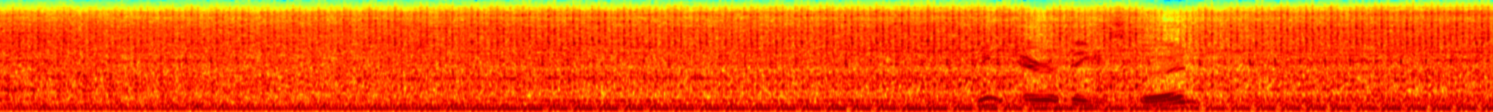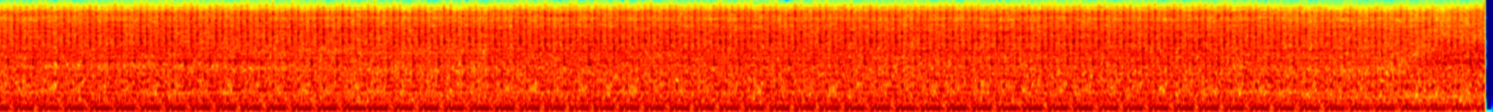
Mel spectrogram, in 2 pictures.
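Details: Twin-turbo Subaru Forester restarted after repeated start attempts, a bit smoky from excess fuel, boost and oil pressure gauges plugged in: steady, even idle with smooth low hum, no knocks or misses; normal idle.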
